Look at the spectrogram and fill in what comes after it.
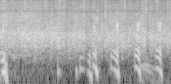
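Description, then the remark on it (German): Steady audience applause, a dense wash of clapping hands that holds at an even, fairly loud level throughout, with faint murmuring voices underneath. “Ich habe die gleiche Frage nochmal gestellt und bekomme ja. dafür Applaus.”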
